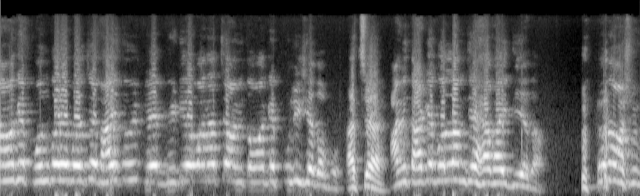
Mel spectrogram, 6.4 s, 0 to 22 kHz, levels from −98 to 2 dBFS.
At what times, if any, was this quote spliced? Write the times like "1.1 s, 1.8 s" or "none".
none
